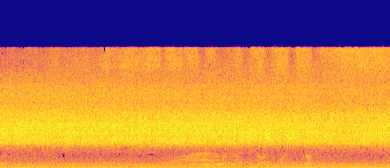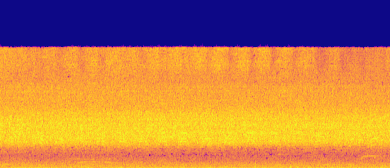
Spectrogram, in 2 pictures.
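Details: Cicadas shrilling nonstop over a school playground in midsummer: a thick high-pitched hiss at constant level, with low distant chatter and a short burst of voices around the middle.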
